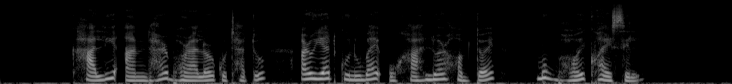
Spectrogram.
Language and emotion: Assamese, fearful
